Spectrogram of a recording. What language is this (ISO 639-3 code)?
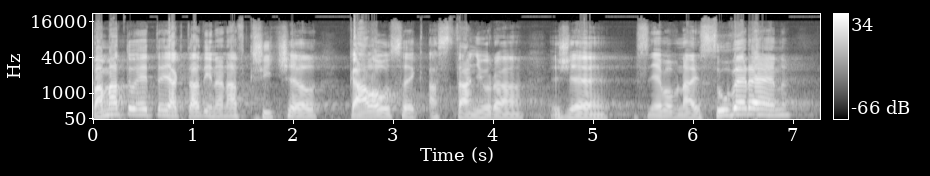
ces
